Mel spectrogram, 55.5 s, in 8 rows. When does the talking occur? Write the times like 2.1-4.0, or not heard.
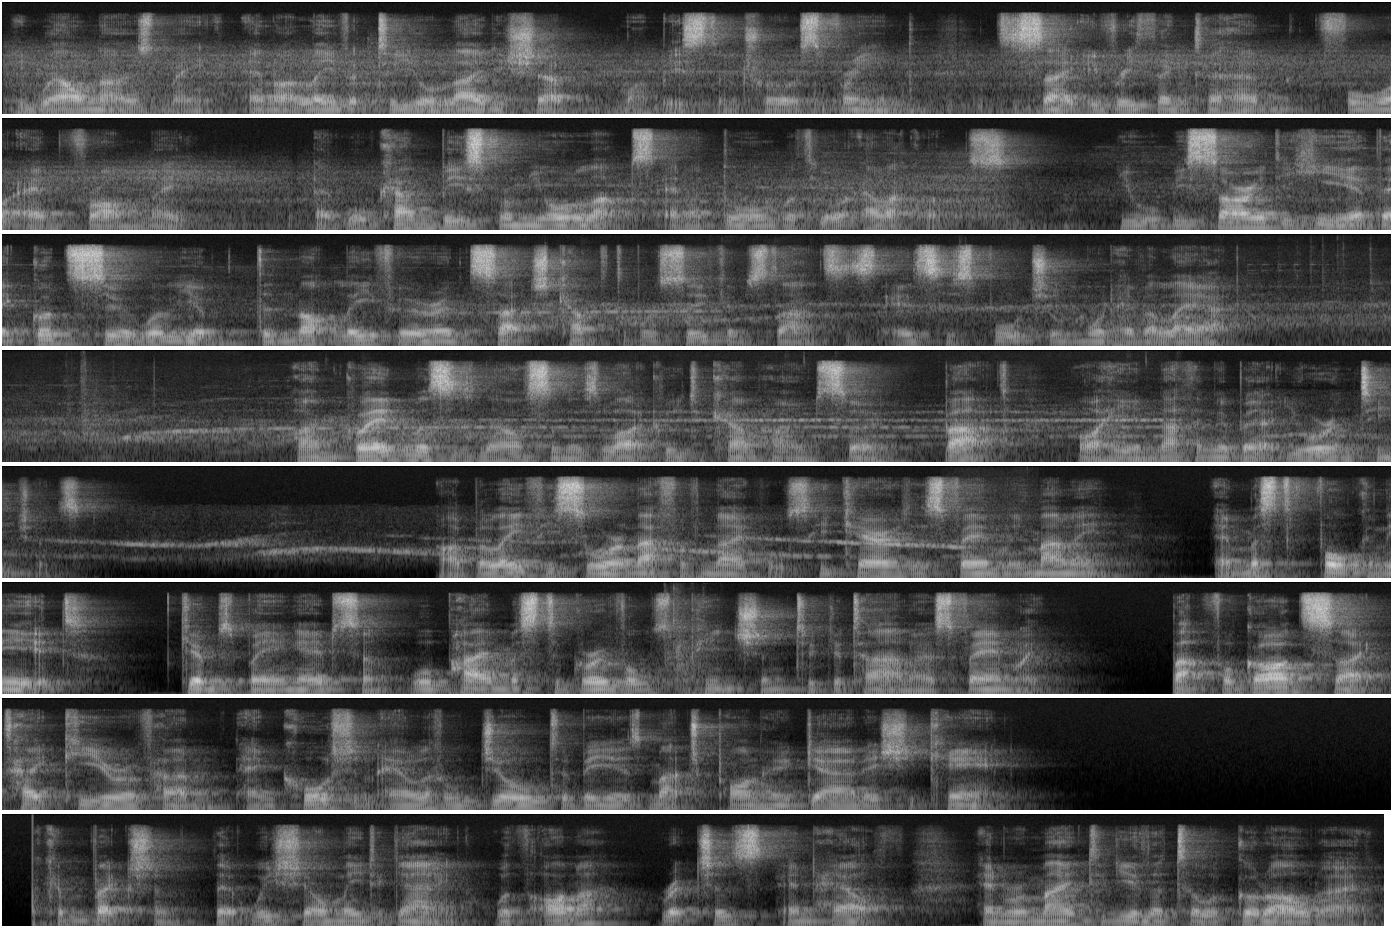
0.1-7.9, 8.5-20.1, 22.3-28.2, 29.9-46.6, 48.8-55.4.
